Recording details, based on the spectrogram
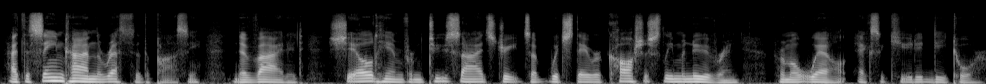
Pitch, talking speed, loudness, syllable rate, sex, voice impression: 115 Hz, 165 wpm, -20 LUFS, 4.5 syllables/s, male, very masculine, very adult-like, slightly old, very thick, relaxed, weak, dark, slightly hard, muffled, slightly fluent, cool, intellectual, very sincere, very calm, very mature, friendly, very reassuring, unique, elegant, slightly wild, slightly sweet, slightly lively, very kind, modest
